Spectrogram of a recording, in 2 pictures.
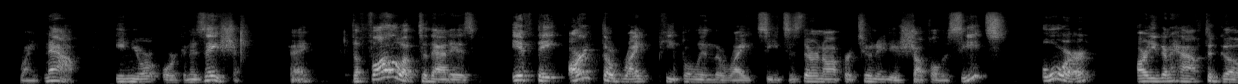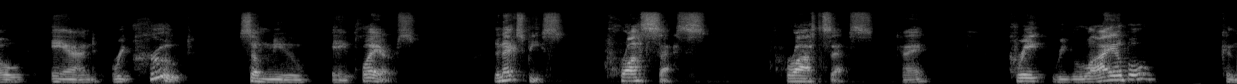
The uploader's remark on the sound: Listen to this replay of the LIVE webinar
